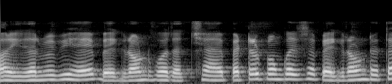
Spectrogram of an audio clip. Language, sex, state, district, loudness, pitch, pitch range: Hindi, female, Bihar, Patna, -14 LUFS, 205 Hz, 195-230 Hz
